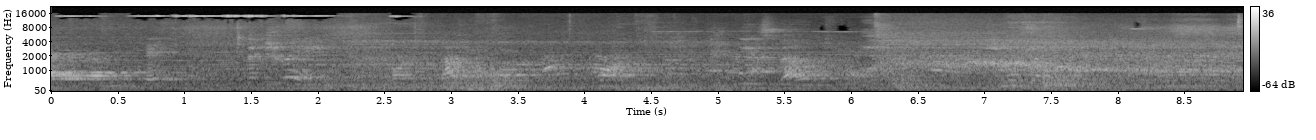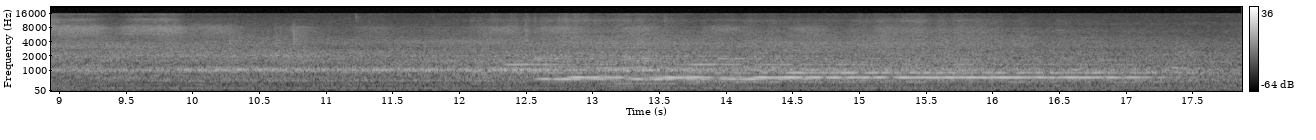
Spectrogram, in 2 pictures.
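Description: A train rolls slowly into an underground station with a low rumble.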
